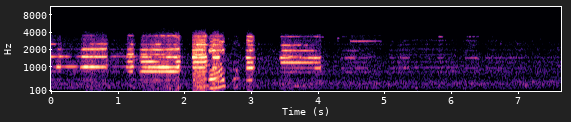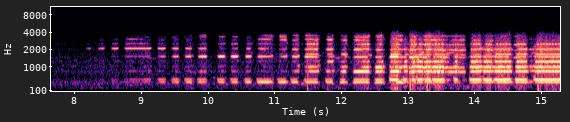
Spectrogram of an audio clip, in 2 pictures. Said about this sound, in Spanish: Increíblemente, esto es uno de los momentos más grandes que he visto de caravana de autos. Aproximadamente 3.000, 4.000 automóviles. Esto es increíble.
